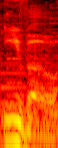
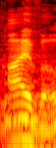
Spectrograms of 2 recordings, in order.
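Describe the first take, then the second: First: The name is said with its original French pronunciation. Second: The name is said with an English pronunciation. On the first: "the original being Evo" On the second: "the English pronunciation is Ivo"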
